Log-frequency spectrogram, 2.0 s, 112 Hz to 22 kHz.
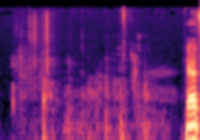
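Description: Faint rustling and small plastic clicks as a Super7 Man-E-Faces action figure is handled and set standing on a wooden table, with two sharper clicks about half a second and a little over a second in.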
